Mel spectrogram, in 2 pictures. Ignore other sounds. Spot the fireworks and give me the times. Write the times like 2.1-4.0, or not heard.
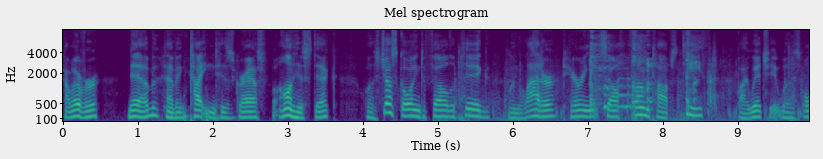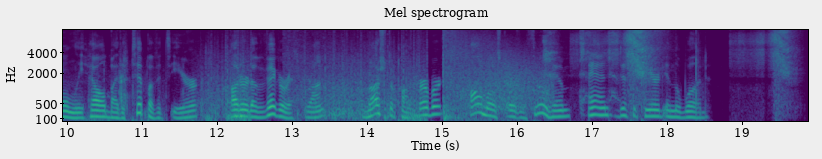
11.7-19.8.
